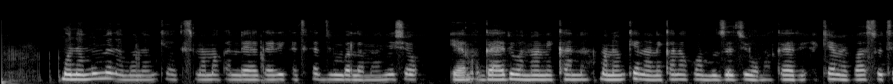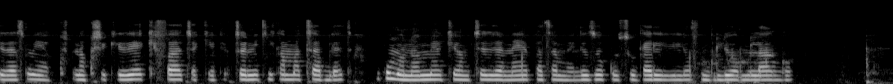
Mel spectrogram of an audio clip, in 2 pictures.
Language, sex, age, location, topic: Swahili, male, 18-24, Nairobi, finance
